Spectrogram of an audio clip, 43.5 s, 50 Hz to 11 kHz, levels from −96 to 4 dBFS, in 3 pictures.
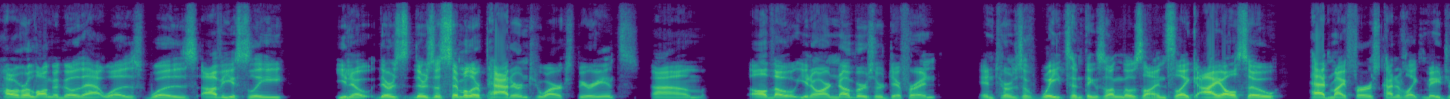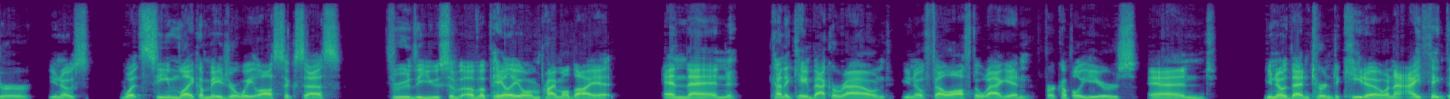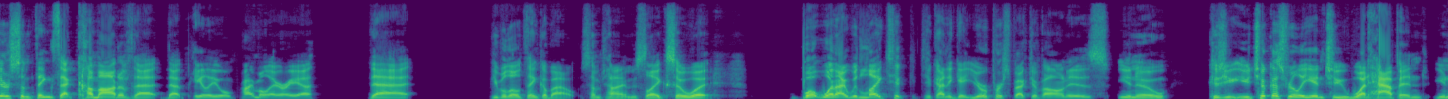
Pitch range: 95-125 Hz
